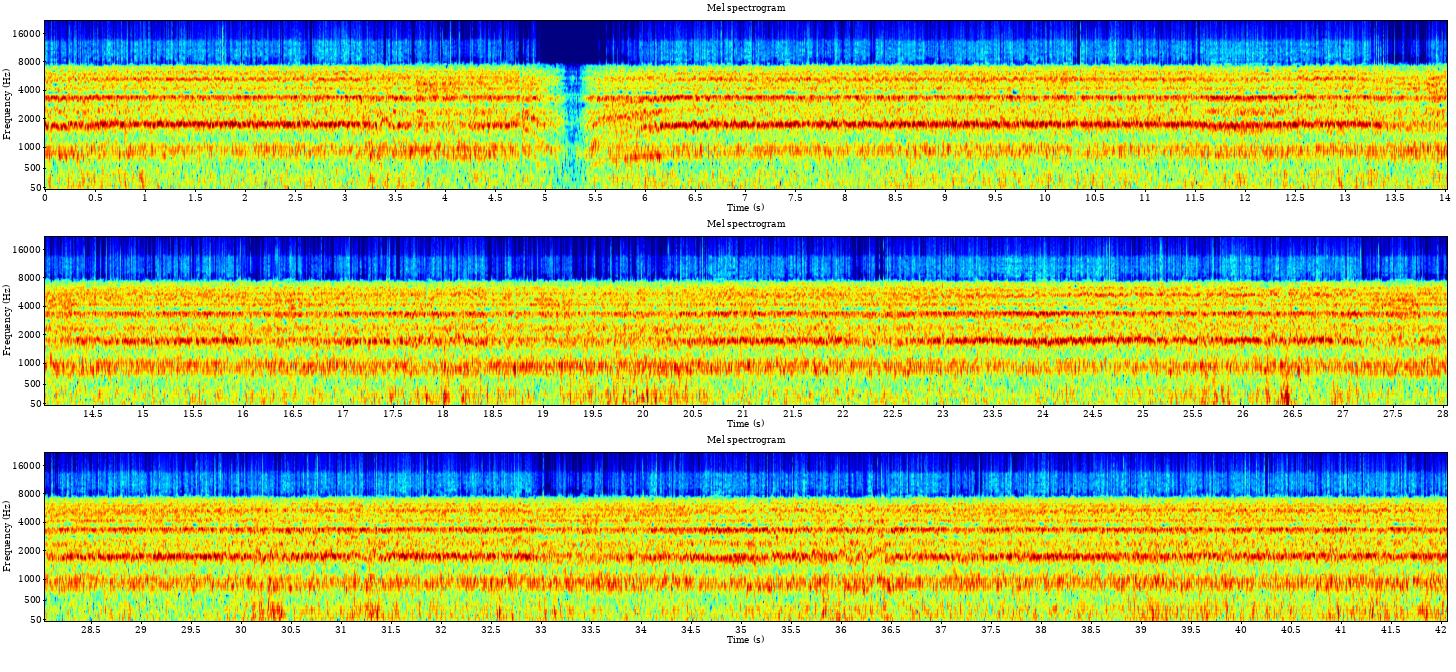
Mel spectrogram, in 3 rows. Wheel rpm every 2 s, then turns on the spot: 230, 230, 160, 220, 230, 230, 220, 220, 220, 220, 220, 230, 230, 230, 230, 220, 230, 220, 230, 230, 230.
none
